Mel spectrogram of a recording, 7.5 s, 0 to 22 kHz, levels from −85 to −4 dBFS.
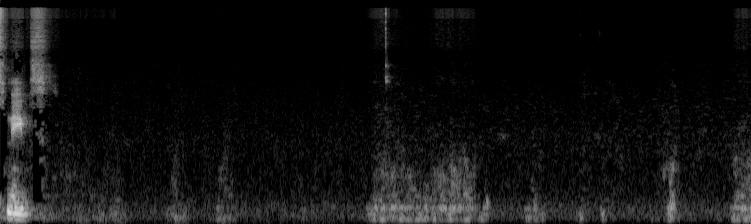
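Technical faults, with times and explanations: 0.64 to 3.61 s, call bitrate drop: the encoder's budget falls from 40 to 15 kbps, lowest for about 2.9 s, so speech is coded coarsely and sounds rough and muffled. On a spectrogram the upper band thins and cuts off, with smeared, blocky texture below.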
